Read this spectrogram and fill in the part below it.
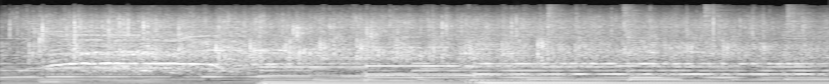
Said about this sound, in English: You guys cheer really loud for Brittany.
